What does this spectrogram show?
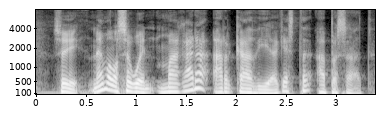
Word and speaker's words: Megara: Megara Arcadia, aquesta ha passat. Megara. Què he dit? És Megara. Megara. Ja veieu que no pronuncio gaire bé.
